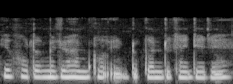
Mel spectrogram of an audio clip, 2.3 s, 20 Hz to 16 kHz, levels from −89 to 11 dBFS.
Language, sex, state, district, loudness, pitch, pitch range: Hindi, female, Arunachal Pradesh, Longding, -13 LUFS, 240 Hz, 230-250 Hz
